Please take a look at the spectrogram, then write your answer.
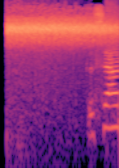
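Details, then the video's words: Cicadas swarming a parking lot in Tennessee; a loud, steady high-pitched hiss fills the air without a break, and a person starts speaking near the end. "Cicadas in the parking lot...."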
